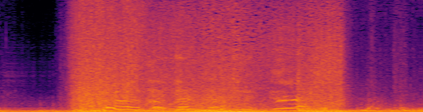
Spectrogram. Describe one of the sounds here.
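Rough sea water splashes and churns loudly.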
